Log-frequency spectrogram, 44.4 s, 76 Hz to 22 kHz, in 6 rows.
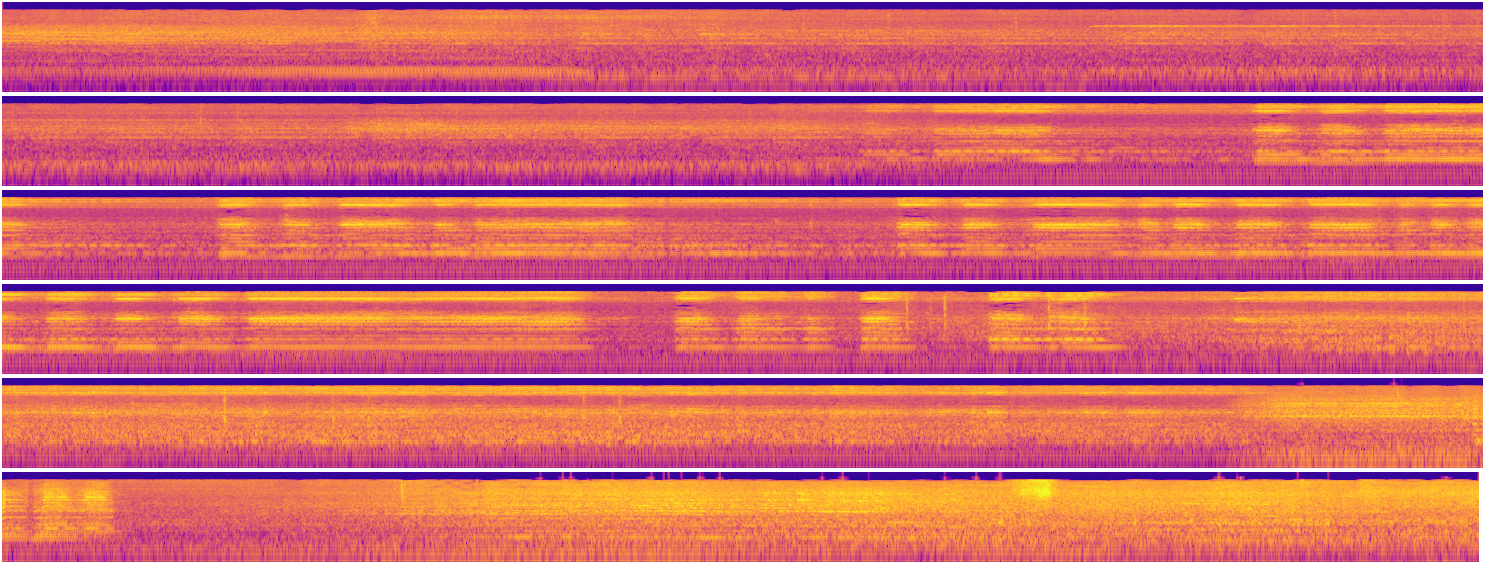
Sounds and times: Train: 0.0s - 44.4s.

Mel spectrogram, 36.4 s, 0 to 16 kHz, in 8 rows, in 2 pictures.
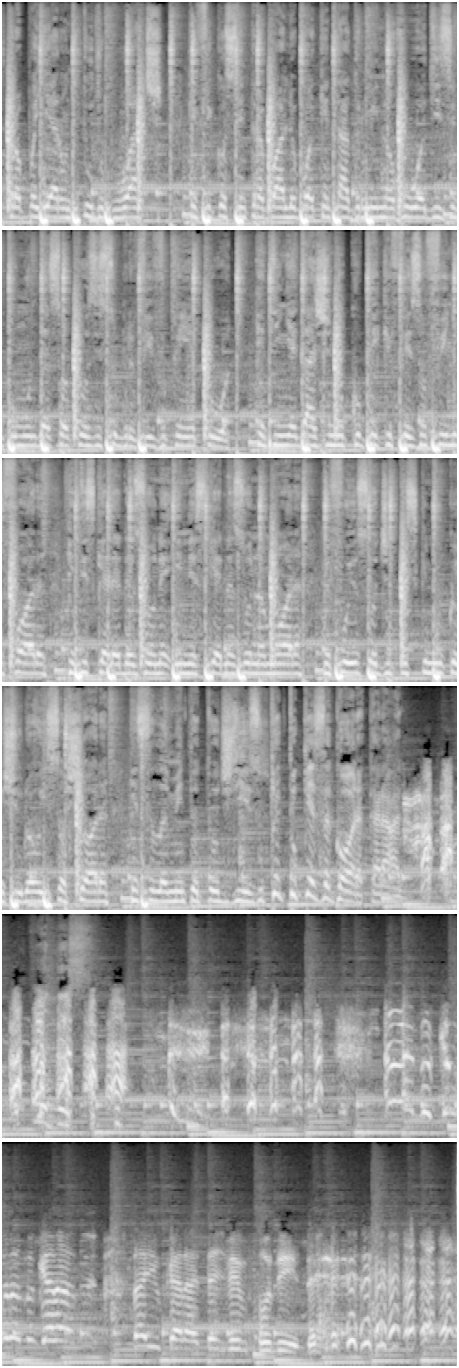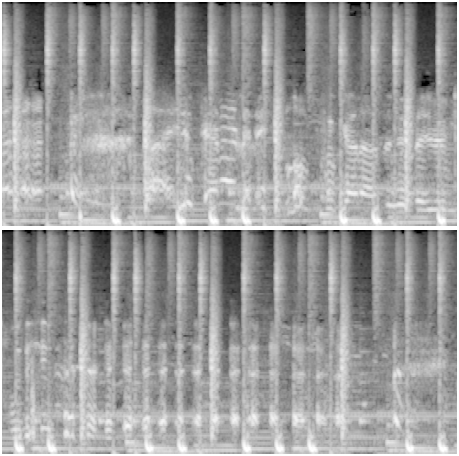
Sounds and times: Music: 0.0s - 36.4s
Speech: 22.0s - 26.0s.

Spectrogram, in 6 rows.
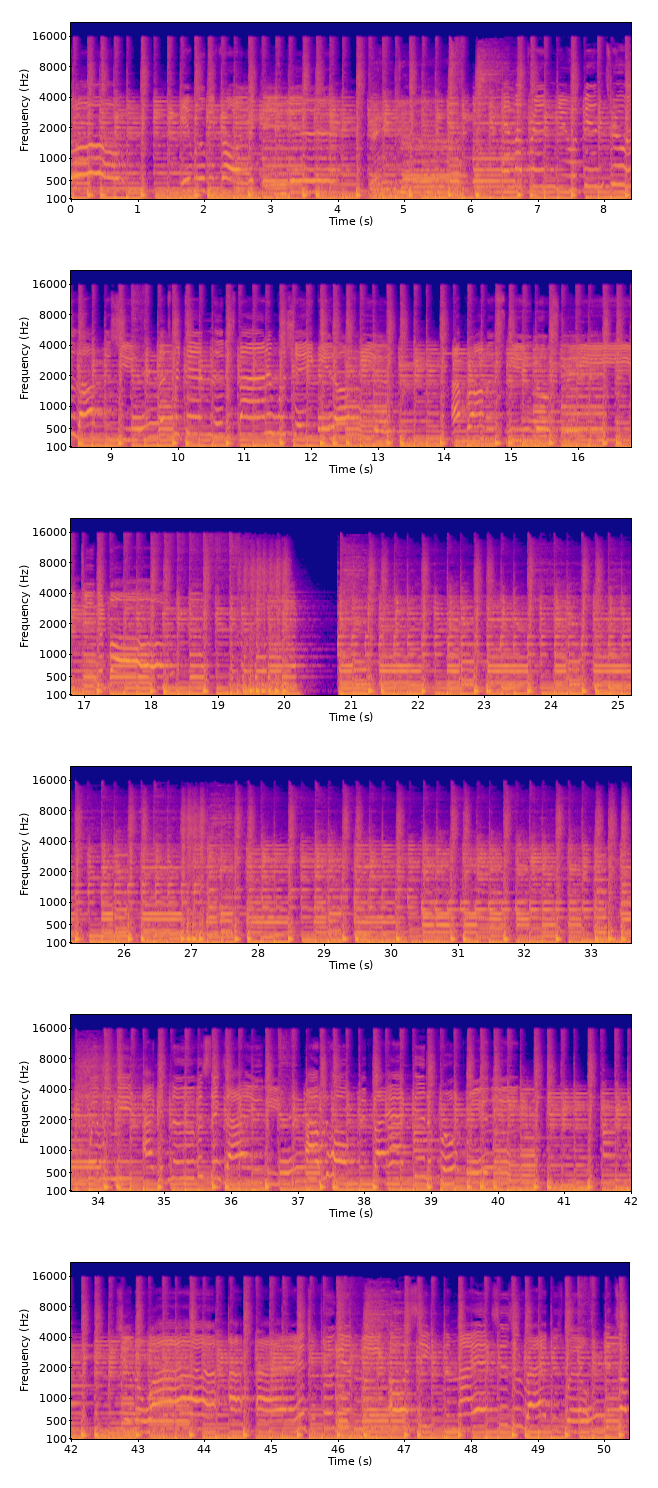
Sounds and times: Music: 0.0s - 50.3s.

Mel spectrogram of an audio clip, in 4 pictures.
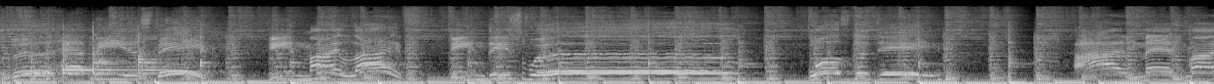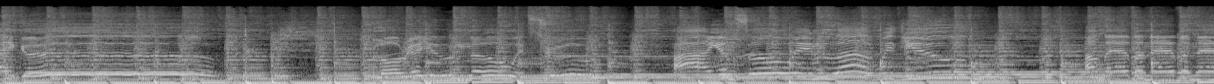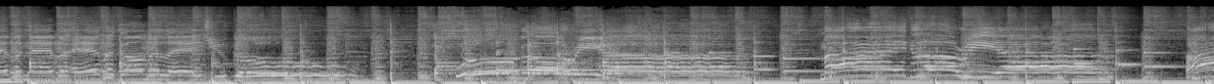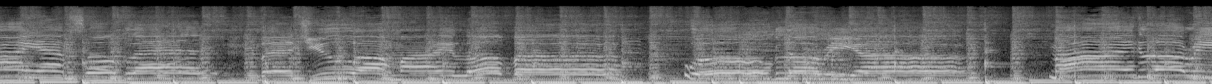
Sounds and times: Music: 0.0s - 48.5s.

